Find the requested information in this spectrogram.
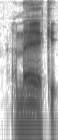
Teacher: they drop the R or they don't do the Rs at the end of certain phrases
